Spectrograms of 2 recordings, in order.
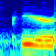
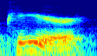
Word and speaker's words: Pierre: And so if you're in Pierre, South Dakota, the only one-syllable capital city, by the way, in the United States, Pierre, South Dakota, if you can't find it in Pierre, you should not yell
